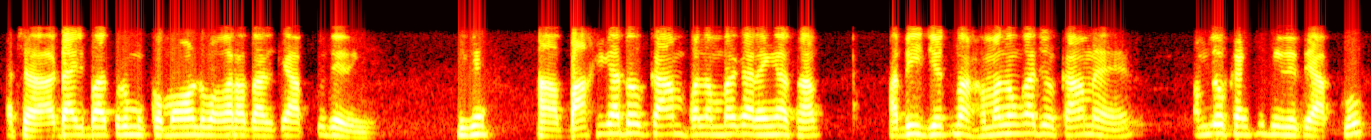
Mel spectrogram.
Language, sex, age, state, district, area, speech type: Urdu, male, 30-45, Telangana, Hyderabad, urban, conversation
